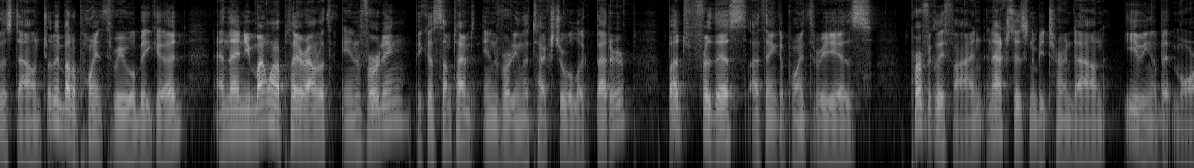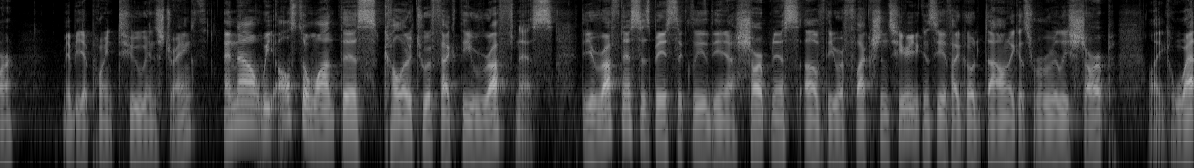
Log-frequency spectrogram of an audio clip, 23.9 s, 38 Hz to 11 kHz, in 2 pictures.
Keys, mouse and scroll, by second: 2.6 click, 5.6 click, 6.2 click, 7.0 scroll down 2, 7.3 middle click, 8.0-8.4 scroll up 2, 10.0 click, 12.2 scroll down 2, 12.3 middle click, 12.9-13.3 scroll up 3, 13.3 middle click, 13.8 scroll down 2, 14.1 click, 15.6 click, 21.4 click.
